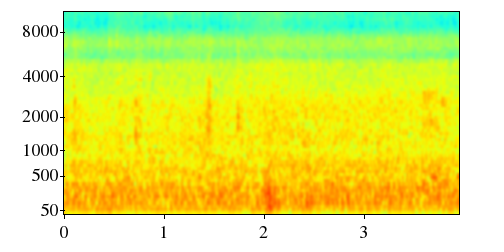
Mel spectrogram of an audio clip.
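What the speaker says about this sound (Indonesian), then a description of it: "Ombak gelombang." Sea waves at the Kuala Senok river mouth during rain, a dense continuous roar of surf mixed with wind buffeting the microphone, steady and fairly loud with no distinct individual breakers.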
